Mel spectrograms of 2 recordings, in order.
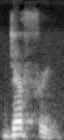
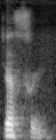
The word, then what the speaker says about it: Geoffrey: leopard, Leonard, Jeopardy, and Jeffrey. Most times, people mispronounce these words as leopard, Leonard, Jeopardy, and Geoffrey. It is not Joe, but we have the sound in place of the EO.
